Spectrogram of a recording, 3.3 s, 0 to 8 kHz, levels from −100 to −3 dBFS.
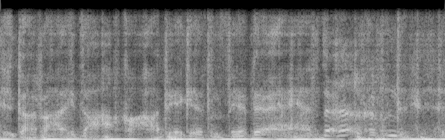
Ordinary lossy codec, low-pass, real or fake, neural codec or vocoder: none; 7.2 kHz; fake; codec, 16 kHz, 1 kbps, X-Codec, HuBERT features, trained on LibriSpeech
